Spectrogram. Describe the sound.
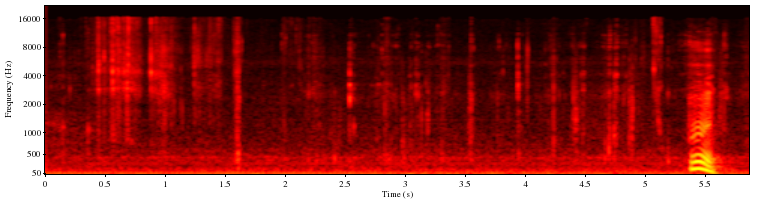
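Crisp crunching and chewing as someone bites into lumpia dipped in garlic chili vinegar. Faint, scattered crunches run throughout, followed near the end by a short hummed murmur.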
